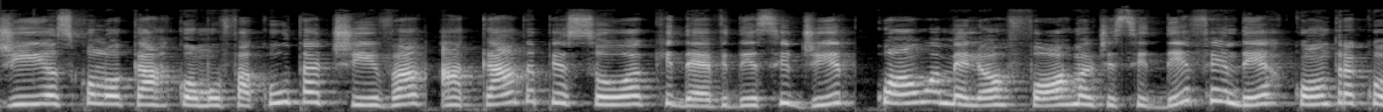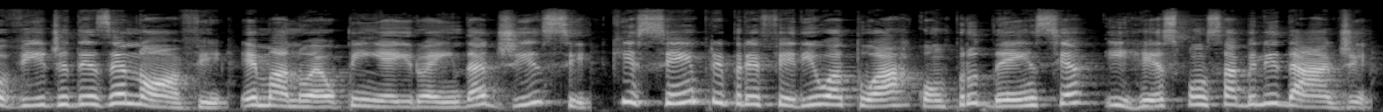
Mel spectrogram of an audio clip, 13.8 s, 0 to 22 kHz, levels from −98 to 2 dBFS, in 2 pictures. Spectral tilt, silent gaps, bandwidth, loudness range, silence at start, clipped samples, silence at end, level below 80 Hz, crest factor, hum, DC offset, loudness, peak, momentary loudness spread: -3 dB/octave; none; 15.5 kHz; 2 LU; 0 s; under 0.1%; 0.05 s; -72 dBFS; 16 dB; none; under 0.1%; -21 LUFS; -6 dBFS; 5 LU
